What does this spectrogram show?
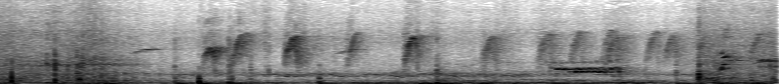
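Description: A bird calling: a run of repeated high, sharp notes, about two a second, with a short twittering trill near the end, over a faint low background hum and a few light ticks.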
